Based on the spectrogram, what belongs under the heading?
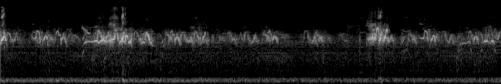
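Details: Osprey at Dunrovin Ranch, 14 July 2021, during a fish delivery to the nest: rapid chains of high chirps that swell and fade, with a sharp louder burst near the end. A low steady hum persists.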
